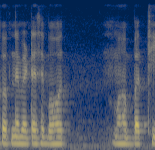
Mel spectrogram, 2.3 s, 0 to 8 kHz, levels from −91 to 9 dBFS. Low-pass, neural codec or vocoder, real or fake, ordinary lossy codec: 7.2 kHz; none; real; none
